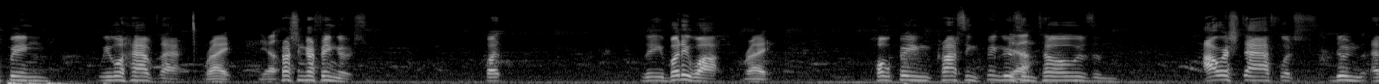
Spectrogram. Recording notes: We’re back with another episode recorded at the World Championship Gumbo Cookoff in New Iberia, Louisiana.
